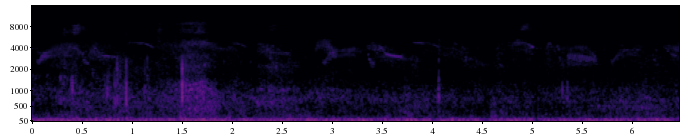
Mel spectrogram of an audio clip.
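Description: Near silence with faint birdsong: scattered short chirps and whistled notes from several birds, over a low steady rumble.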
